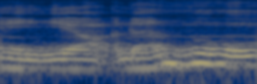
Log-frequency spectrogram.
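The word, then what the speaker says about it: يعلمون: Kita panjangkan 3 ketukan. Jadi cara membacanya ya'lamun.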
